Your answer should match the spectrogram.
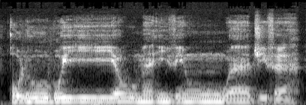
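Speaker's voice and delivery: "قلوب" melts into a long nasal y of "يومئذ"; idgham of tanwin. Shown as a demonstration. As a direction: recite "قلوب يومئذ" joined with humming glides. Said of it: "قلوب عندي تنوين يدغم في الياء".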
